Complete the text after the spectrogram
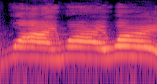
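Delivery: put-on high, loud, whining protest from a young son; child flipping out. Young son protesting to his father at bedtime, high and loud whining. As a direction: wail why like a child refusing bedtime. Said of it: "totally flips out and says".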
